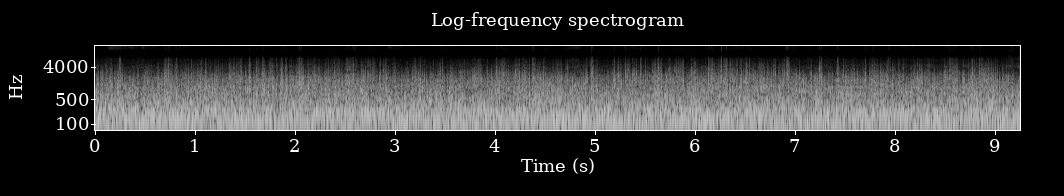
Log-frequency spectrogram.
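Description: Steady rush of wind buffeting a microphone held out of a fast-moving passenger train, mixed with the train's running noise.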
